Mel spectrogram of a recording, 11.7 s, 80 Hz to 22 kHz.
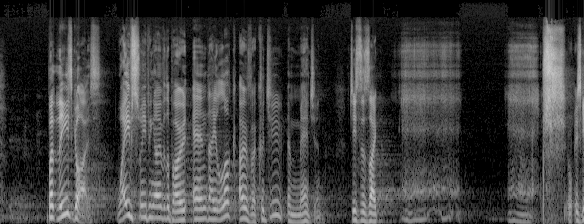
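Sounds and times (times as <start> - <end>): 
speech: 1.0 - 8.3, 10.9 - 11.6
person imitating snoring: 8.0 - 9.2, 10.1 - 10.9.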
